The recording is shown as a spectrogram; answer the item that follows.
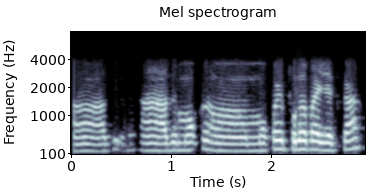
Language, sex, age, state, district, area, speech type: Marathi, male, 60+, Maharashtra, Nanded, urban, conversation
